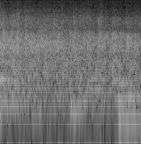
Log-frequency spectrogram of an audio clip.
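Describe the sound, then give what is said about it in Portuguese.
An audience claps steadily and loudly to applaud the Lord Jesus, a dense wash of applause with no pauses, while a faint low sustained tone hums underneath. “Aplaude. Aplaude mais forte.”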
